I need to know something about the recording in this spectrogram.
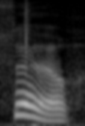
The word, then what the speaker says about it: sœur: في كلمة sœur نرى O و E و U، فتنطق sœur.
